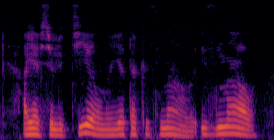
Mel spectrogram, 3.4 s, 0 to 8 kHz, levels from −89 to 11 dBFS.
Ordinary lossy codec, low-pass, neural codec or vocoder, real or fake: none; 7.2 kHz; none; real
